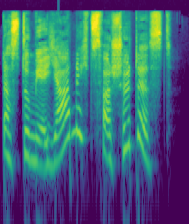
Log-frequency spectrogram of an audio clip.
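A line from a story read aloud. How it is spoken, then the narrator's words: Calling out. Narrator (German): rief Madame Potin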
